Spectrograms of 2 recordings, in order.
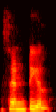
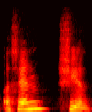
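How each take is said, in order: First: The ending is said with a 't' sound. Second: The ending is said with a 'sh' sound. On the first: The speaker calls it wrong. "अब इसको हम बोल देते हैं टी I L को टीएल" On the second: The speaker calls it right. "शियल बोलना है इसको"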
